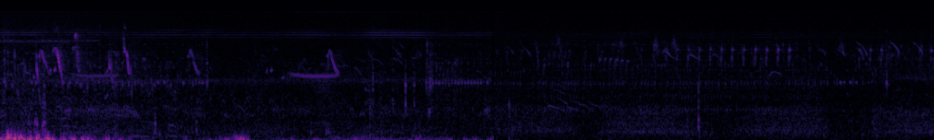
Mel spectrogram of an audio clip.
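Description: Wild birds chirping and calling: scattered short high chirps and whistled notes, with a fast run of evenly repeated high notes in the second half. A low rumble, like wind or handling on the microphone, lies under the first couple of seconds.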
